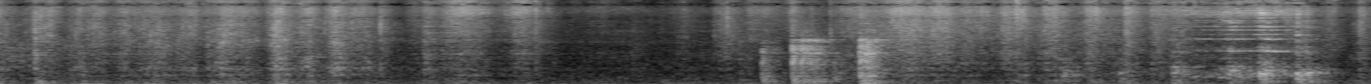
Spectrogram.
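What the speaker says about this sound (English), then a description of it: "we're just going to grind them up, crush them up." Graham crackers or cookie crumbs being crushed and ground in a sealed bag for a key lime pie crust, heard as scattered rough crunching and rubbing bursts up close, with a quieter lull midway and no talking.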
